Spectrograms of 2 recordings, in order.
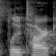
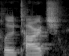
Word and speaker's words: Plutarch: how to say it it's blue Tark not Plutarch and this passage says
